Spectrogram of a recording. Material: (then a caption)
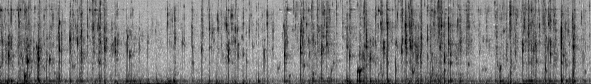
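Glass. A small glass jar with a blue checkered lid, partly filled with water, is held up by hand, shaken and tilted. The water sloshes inside in a run of quick, bright splashes and drips over a low steady hum.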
